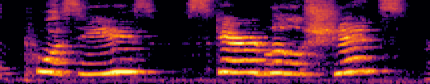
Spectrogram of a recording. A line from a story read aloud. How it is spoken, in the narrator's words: Nate yelled after us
